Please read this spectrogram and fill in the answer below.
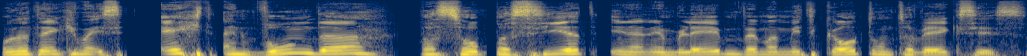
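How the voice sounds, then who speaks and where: The sound is dry and close, with no echo. A man with a high pitch talks at a moderate pace with ordinary pitch variation. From Austria, Vienna. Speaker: pastor. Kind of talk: sermon. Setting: stage with audience.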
